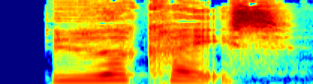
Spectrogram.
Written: yderkreds

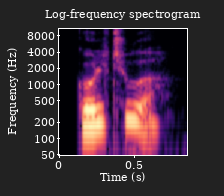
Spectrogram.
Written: gulvtur

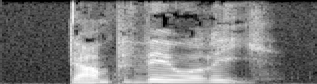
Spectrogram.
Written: dampvæveri

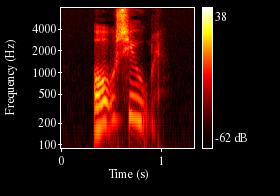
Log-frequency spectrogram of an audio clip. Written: årshjul

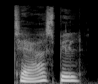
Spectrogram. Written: terrespil

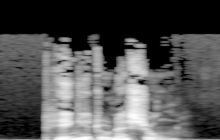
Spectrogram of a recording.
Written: pengedonation

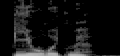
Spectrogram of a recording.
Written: biorytme

